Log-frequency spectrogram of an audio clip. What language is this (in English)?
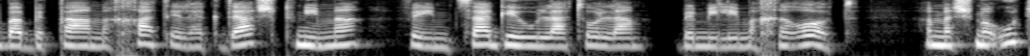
Hebrew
